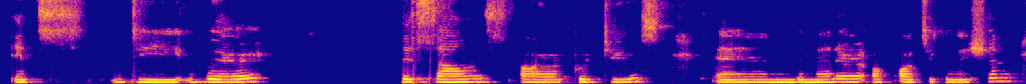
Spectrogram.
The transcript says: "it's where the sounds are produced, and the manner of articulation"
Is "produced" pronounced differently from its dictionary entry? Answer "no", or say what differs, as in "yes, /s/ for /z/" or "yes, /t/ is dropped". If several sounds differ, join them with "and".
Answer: no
